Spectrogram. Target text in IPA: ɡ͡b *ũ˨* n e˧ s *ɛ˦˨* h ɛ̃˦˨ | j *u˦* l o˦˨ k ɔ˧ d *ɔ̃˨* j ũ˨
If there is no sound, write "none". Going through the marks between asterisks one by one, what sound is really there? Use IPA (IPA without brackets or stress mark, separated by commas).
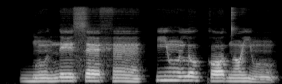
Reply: ũ˨, ɛ˦, ũ˦, ɔ̃˧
